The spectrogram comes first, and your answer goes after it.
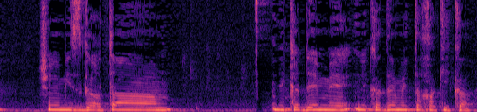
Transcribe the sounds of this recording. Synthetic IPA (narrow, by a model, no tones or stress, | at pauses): ʃemizɡaʁt̪a | lekademlekad̪e̞metaχakikʰa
